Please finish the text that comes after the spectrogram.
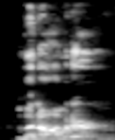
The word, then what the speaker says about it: manometer: So water is the manometer, is how you say that word, and we'll get into that too.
